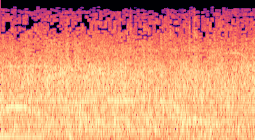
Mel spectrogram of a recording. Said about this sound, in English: And like I told you, well, we've got applause now.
